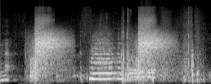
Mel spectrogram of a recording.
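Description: Two loud, whip-like slaps about a second apart, a hand striking a head, with a short vocal cry between them.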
